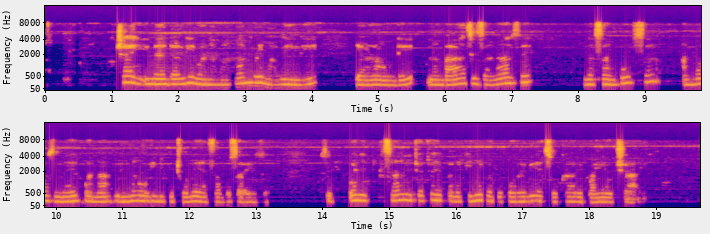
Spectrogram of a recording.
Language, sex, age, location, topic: Swahili, female, 36-49, Mombasa, agriculture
